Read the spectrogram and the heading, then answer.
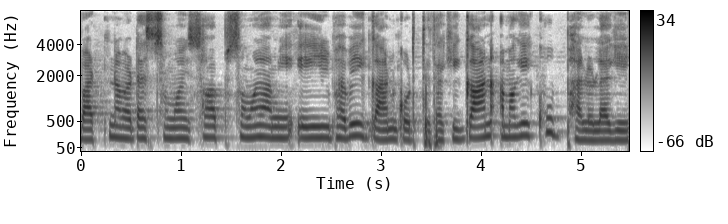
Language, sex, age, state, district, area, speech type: Bengali, female, 45-60, West Bengal, Purba Medinipur, rural, spontaneous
